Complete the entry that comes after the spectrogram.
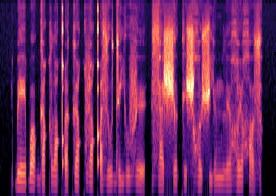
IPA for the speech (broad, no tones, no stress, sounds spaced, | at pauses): ɓ e ɓ ɔ ɡ ɘ q l ɔ qʼ ʉ k ʉ q v ʉ qʼ ɘ z u d ø j u v ø | z a ʃ ə k e ʃ ʁ u ʃ j ø m l ø ʁ ʉ χ ɔ z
